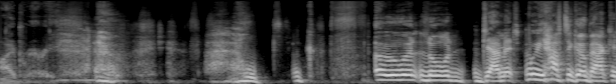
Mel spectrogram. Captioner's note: angry grumbling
